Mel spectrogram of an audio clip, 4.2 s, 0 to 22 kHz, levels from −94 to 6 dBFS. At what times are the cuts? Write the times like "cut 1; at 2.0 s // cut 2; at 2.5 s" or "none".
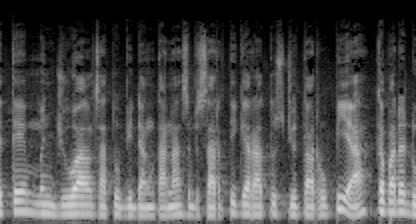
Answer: none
